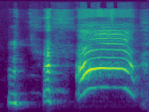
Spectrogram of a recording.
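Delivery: real high-pitched burst of laughter. Real, not acted. Laughs after moisturized remark.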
